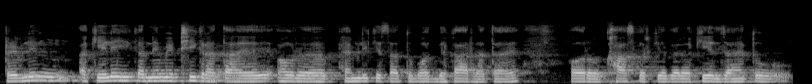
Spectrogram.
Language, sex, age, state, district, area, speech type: Hindi, male, 18-30, Uttar Pradesh, Jaunpur, urban, spontaneous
